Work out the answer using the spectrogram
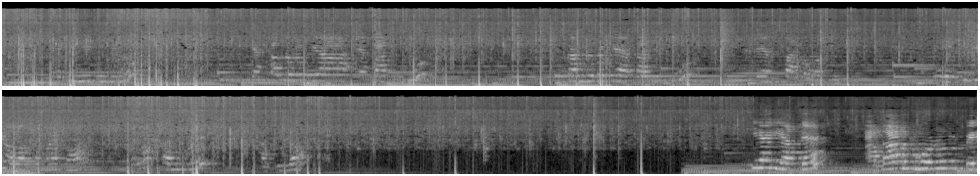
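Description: Sliced onions sizzling and frying in hot mustard oil in a non-stick kadai, with a spatula clicking and scraping against the pan as they are stirred.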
